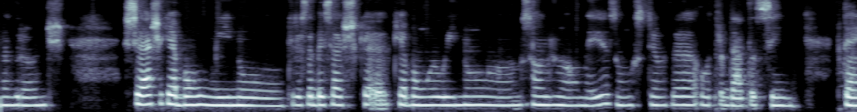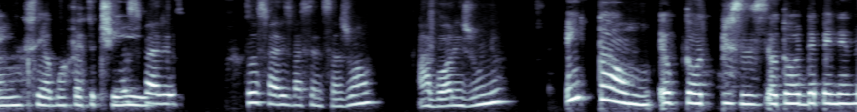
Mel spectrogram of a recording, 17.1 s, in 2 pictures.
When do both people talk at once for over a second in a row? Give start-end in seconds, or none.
none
